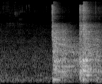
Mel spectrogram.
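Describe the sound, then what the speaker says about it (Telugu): Water is poured into a cooking pot of curry in two quick splashing bursts, close and fairly loud, after a near-silent start. "నీళ్ళు వేసేసుకోండి."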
